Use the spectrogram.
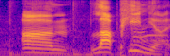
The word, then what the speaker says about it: piña: the term piña colada, piña is the Spanish word for pineapple. La piña, is how it's pronounced. And without the tilde, it would be pronounced la pina. So the tilde is what changes its pronunciation to piña rather than pina.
